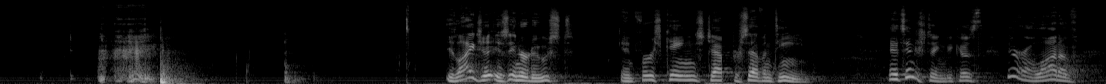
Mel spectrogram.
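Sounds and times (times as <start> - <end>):
throat clearing: 1.0 - 2.0
speech: 4.5 - 8.2, 8.9 - 11.0.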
